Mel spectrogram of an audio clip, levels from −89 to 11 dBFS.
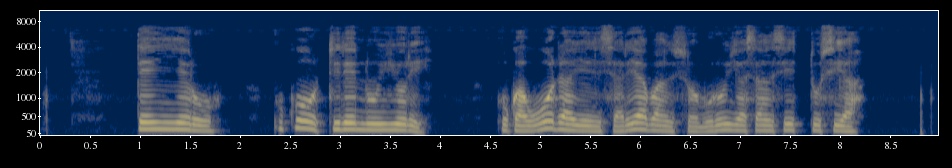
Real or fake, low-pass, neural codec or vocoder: real; 7.2 kHz; none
